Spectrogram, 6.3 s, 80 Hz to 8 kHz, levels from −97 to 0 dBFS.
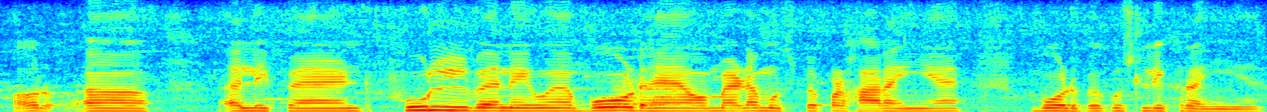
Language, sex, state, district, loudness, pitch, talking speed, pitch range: Hindi, female, Haryana, Jhajjar, -16 LUFS, 195 Hz, 200 wpm, 185-200 Hz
